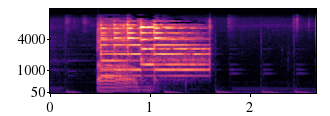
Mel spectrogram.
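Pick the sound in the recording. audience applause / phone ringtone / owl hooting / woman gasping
phone ringtone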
